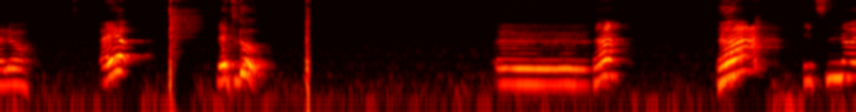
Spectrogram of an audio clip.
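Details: Loud, exaggerated sneezes of a dad in a comedy skit: sharp explosive bursts with voiced build-up sounds; sneezing.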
